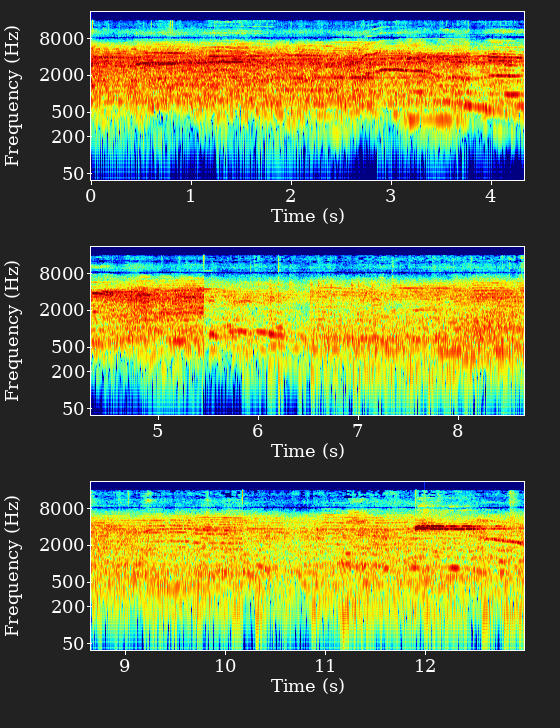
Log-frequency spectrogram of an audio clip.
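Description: A large stadium crowd cheers and chants loudly outdoors.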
